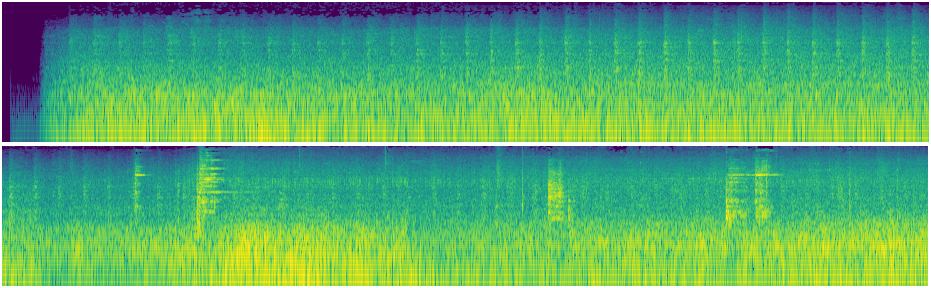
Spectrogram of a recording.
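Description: Coal-fired steam boiler at work: a steady rumble and hiss, joined from about ten seconds in by sharp metal clanks as the iron firehole door is worked and the fire is stoked.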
